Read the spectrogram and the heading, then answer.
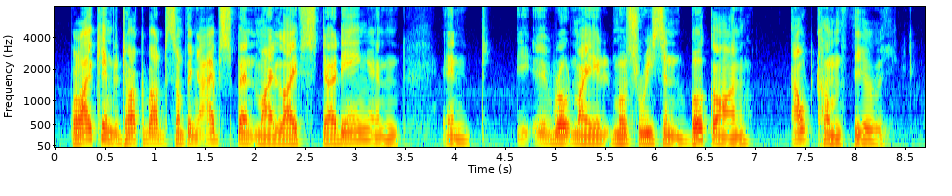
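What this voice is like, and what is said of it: Canadian accent. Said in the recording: “I'm a Canadian, Alberta. ... I should recognize the accent. ... people on that show do have a similar accent.”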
